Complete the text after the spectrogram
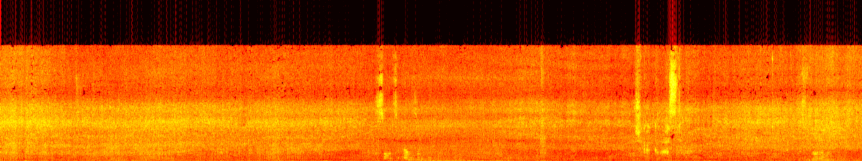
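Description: A middle-aged woman talks calmly and close to the microphone.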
